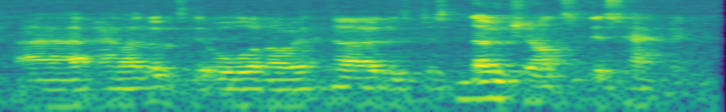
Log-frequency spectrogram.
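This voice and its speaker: Very fast speech with a British accent, audible room echo and noticeable background noise. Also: man. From United Kingdom. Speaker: public speaker. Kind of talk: humorous keynote speech. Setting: stage with audience.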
